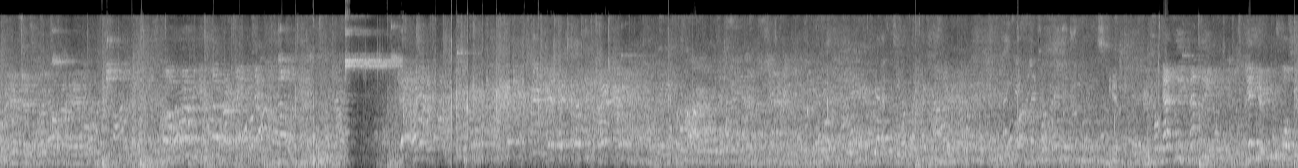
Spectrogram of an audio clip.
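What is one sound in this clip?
Spectators talk and cheer in an echoing gym.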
